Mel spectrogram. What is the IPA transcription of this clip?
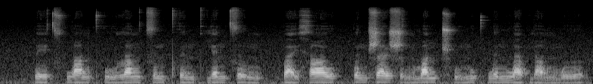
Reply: pe˧˥ɪ̯t͡sʰwɑ˧˥ŋ pʰṵ˨˩lɑ˥ŋt͡sə˥˩n pʰə˧˥n pʰjɛ˥nt͡sɤ˥˩ŋ | pa̰˨˩ɪ̯xɑ˥ʊ̯ | pə˥n ʂa˥ɪ̯ʂɤ̰˨˩ŋ mɑ˥ŋʈ͡ʂʰṵ˨˩n̪u˥˩pʰwə˥n wä˧˥pjɑ̰˨˩ŋmɤ˧˥

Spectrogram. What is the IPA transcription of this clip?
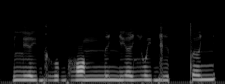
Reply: lʲejɡʱu ɡʱɔnːiɲjeʎuj ɡitːɘɲ

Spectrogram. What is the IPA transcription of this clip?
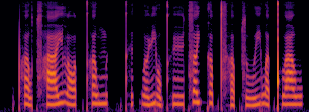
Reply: pʰɐ˨˩wt͡sʰaː˨˥j lɔː˨˥t̚t̪ʰɐ˥wmɪ˥k̚ | t̪ʰɪ˨˥k̚wɵ˨˥ɥjo˨˩w t̪ʰyː˨t͡sɐ˥j kɐ˥p̚t͡sʰɐ˨p̚suː˨˥j wɐ˧t̚kʷʰaː˥w

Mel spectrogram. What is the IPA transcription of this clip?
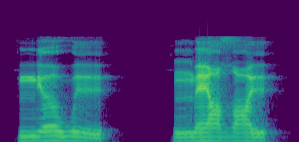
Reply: mʲɤwɨ | ŋ͡mɛðˤɨ

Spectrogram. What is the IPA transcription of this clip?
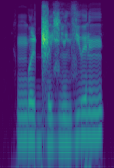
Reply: ŋʷiɖ͡ʐi ʑĩzʲuɪ̯ɾĩ

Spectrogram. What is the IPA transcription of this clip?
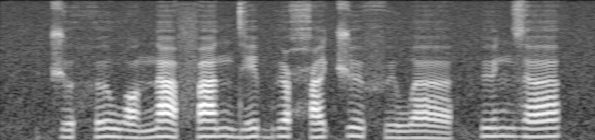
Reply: t͡ʃɵ˨hɵ˧˥˧wɔ˨ na˥˨fa˦˥ nde˧˥˧bø˥˨ħɐ˧˥˧t͡ʃø˥˨ fʏ˧˥˧wɐ˥˨ | ʏ˦˥nzɐ˦˥

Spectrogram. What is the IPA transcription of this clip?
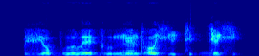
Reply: vʲʌ˩bʱɯ˩le˨ ɡʱɯ˨ŋẽ˦dʱʌ˥çi˩c | ɟe˥ç

